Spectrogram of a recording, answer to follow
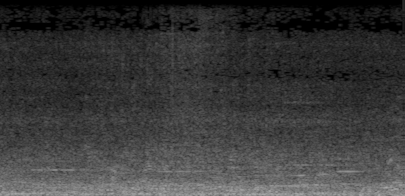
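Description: Steady indoor shopping-mall background noise: a low, even rumble with no distinct events.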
